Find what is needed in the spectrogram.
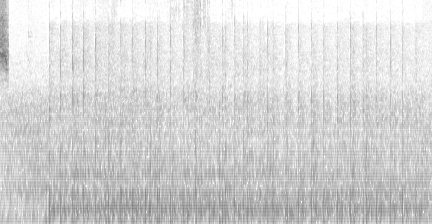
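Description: Automatic gunfire, shots following one another many times a second in a long unbroken run that starts suddenly about half a second in.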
